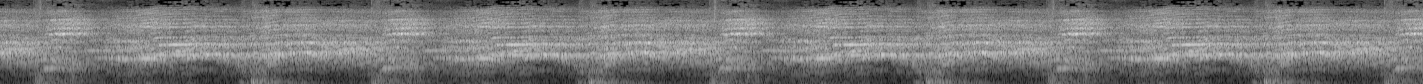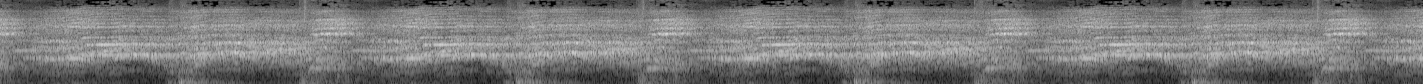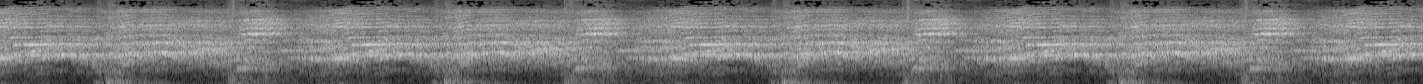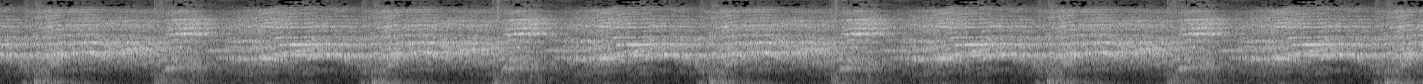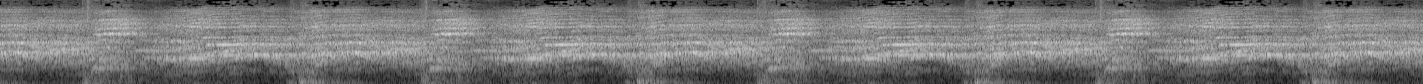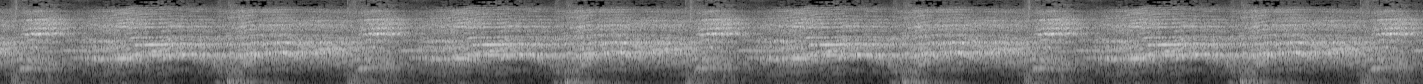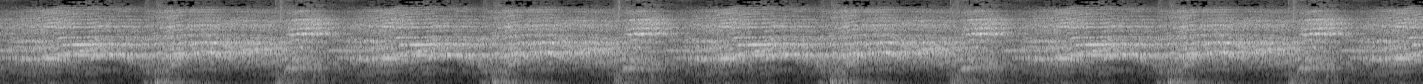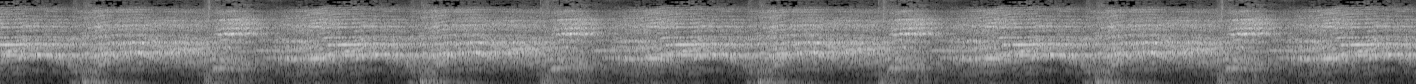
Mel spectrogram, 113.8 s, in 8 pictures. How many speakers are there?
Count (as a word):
zero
